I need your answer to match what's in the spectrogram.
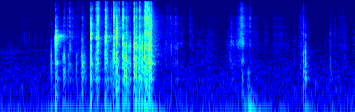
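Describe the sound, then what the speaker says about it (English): Stiff playing cards are shuffled in one dense, crisp riffle burst lasting about a second, followed by a few softer taps and flicks as the deck settles. "It's hard to even shuffle them."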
